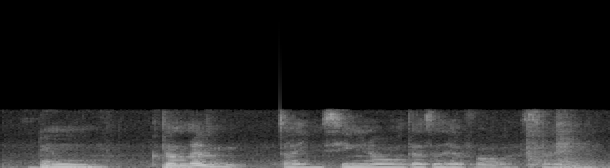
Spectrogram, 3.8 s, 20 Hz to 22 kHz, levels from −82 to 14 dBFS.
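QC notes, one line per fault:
1.74 s, damaged data in a compressed stream: a glitch in the speech. Some of the compressed frames there got corrupted, so the decoder misreads them, loses sync and jumps ahead to the next good frame header.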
